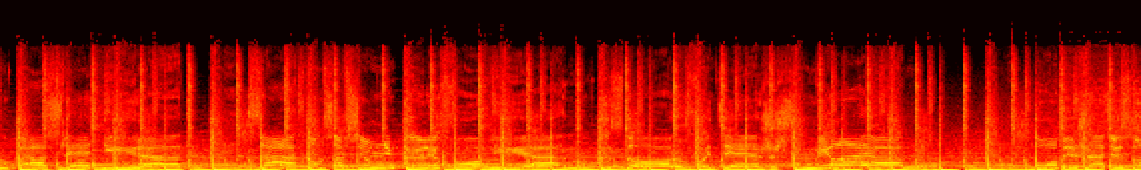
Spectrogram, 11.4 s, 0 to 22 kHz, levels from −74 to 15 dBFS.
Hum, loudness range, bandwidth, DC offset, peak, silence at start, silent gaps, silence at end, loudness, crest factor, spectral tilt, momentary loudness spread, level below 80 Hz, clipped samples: none; 1 LU; 16.5 kHz; under 0.1%; 0 dBFS; 0 s; none; 0 s; -9 LUFS; 8 dB; -4.5 dB/octave; 2 LU; -10 dBFS; under 0.1%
